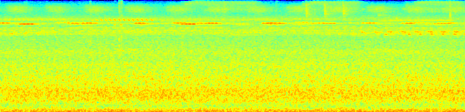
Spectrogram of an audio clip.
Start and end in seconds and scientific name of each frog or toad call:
none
